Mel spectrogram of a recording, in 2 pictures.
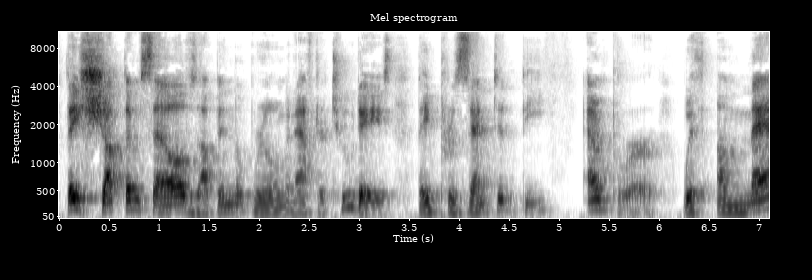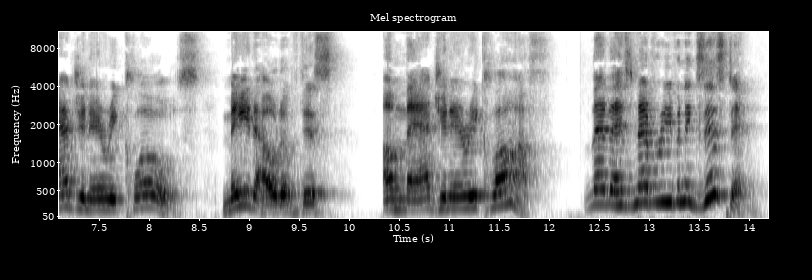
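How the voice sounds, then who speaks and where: A man reading a storybook aloud in a deliberate, theatrical narrating style. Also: fairly high pitch, very animated, fairly bright tone. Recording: roomy echo.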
